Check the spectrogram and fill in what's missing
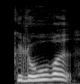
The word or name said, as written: glorød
